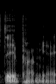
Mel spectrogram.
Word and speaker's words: Despommier: And, until I got out of the house, that's the way I pronounce it. Now you say Despommier, right? Despommier. It's Despommier, yeah.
